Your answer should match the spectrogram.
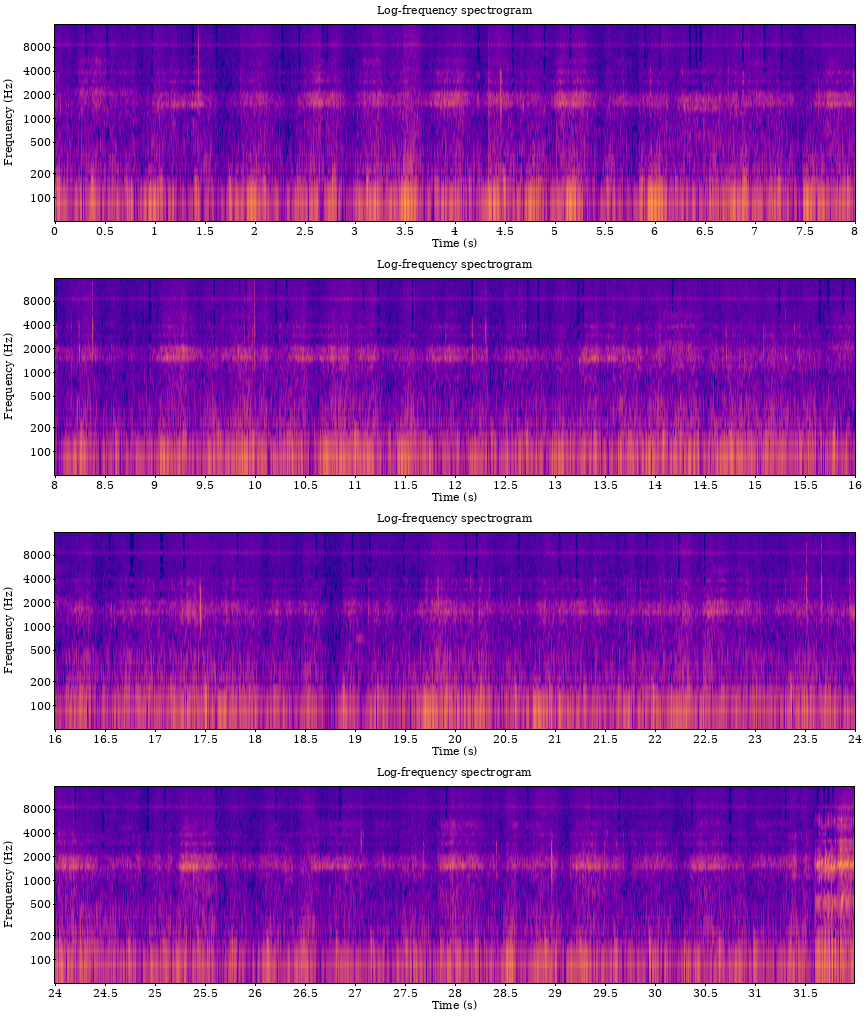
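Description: Mountain bike ridden at speed: wind buffeting the on-bike camera microphone over tyre rumble on tarmac, with a faint high squeak repeating about every two-thirds of a second.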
